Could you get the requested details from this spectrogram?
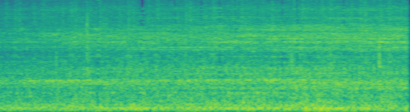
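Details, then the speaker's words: Honda Pilot, original owner, running very rich and barely staying running, improving as it warms: a rough, uneven idle with a constant airy hiss, likely a big vacuum leak not yet found; motor mounts also worn out. "I don't know if you can hear that hissing but I certainly can so we've probably got a big vacuum leak somewhere"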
